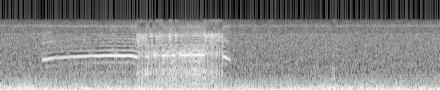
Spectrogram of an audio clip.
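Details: Female Barn owl wheezing after mating at Audubon Starr Ranch, California, as the male sneaks up before the pair leaves: a drawn-out steady whistle lasting about a second, then a harsher, hissy, breathy burst with a whistle running through it, over low steady hum.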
